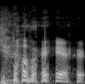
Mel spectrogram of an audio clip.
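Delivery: acted, yelling, fatherly voice. Retelling a show scene where a father yells at his son: imitating a father yelling. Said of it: "just starts yelling at him".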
